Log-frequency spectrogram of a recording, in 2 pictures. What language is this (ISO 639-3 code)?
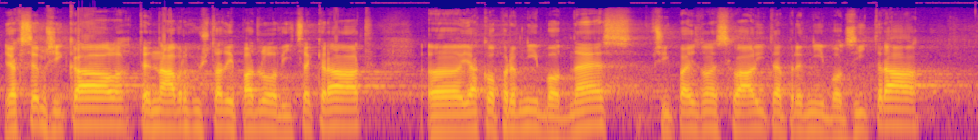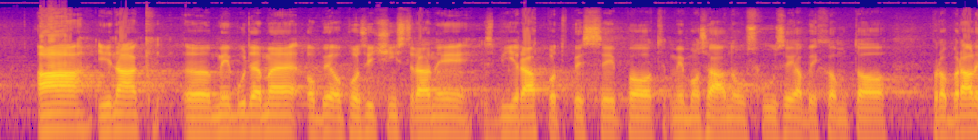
ces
